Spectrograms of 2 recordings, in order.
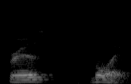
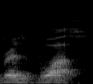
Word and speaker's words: Brisbois: Brisboy. It looks like you might pronounce it brisbois, but no, brisboy.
